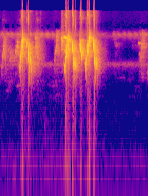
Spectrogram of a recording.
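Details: Buzzy, scratchy chirping from a bar-winged prinia, a recording meant to coax caged birds into song; two bursts of rapid harsh notes a second apart, then a brief quieter start.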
